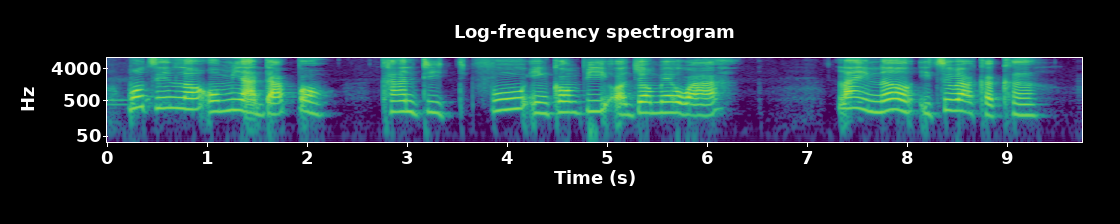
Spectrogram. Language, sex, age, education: Yoruba, female, 15-29, tertiary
